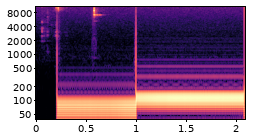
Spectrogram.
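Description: Xfer Serum soft synth playing a deep house bass patch built on a sine-wave oscillator: a low held note comes in about a fifth of a second in, then a higher held note about a second in. Each note starts with a click, which comes from the envelope's very fast attack.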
